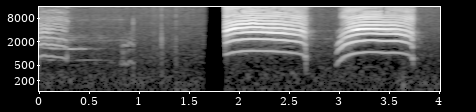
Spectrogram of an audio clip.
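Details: Kitten giving a faint short mew, then two long, drawn-out, loud meows, each held nearly a second with a smooth arched pitch.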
